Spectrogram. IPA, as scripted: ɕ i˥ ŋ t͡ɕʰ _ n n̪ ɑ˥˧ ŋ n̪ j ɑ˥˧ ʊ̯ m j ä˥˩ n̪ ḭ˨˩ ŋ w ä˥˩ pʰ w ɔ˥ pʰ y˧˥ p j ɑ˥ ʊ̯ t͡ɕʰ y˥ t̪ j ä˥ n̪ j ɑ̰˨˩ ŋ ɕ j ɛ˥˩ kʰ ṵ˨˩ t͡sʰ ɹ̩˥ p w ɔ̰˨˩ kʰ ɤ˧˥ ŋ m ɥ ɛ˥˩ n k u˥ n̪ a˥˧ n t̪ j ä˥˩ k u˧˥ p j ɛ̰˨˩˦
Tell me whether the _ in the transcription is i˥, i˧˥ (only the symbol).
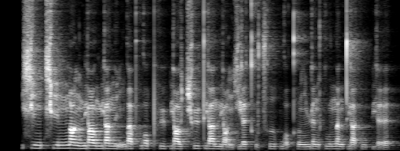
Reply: i˥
